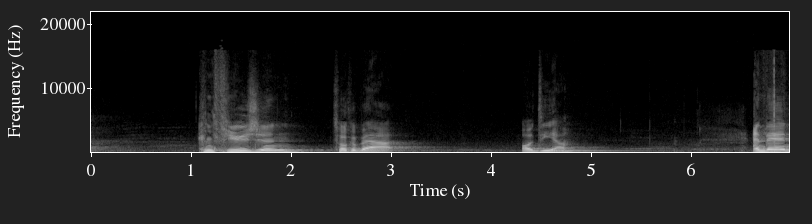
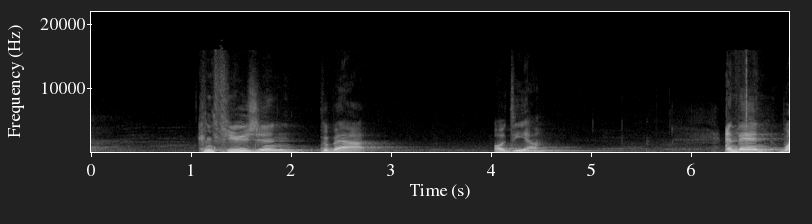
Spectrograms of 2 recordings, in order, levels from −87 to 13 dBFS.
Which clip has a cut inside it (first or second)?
second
